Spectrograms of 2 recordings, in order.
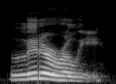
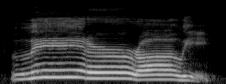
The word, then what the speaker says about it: literally: Literally. Look at the word stress. Literally. Literally. Literally. And because I'm American, I use that flap T.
